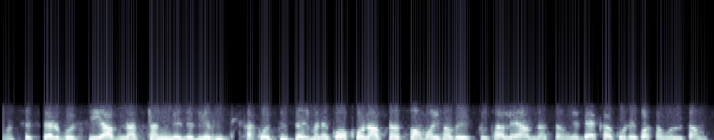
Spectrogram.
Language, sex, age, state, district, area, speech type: Bengali, female, 30-45, West Bengal, North 24 Parganas, rural, conversation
